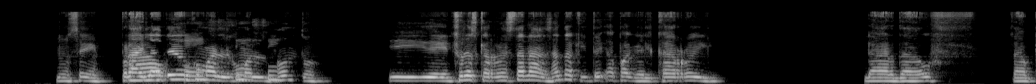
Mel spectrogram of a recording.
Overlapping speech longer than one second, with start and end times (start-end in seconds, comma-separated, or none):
1.3-2.9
